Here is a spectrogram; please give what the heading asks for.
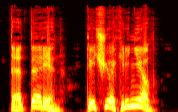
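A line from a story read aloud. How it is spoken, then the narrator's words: Shout. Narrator (Russian): крикнул я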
